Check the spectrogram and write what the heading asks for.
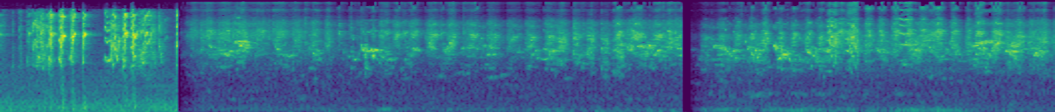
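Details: Aviary colony of budgerigars playing and singing in cages: a loud burst of chirps opens, followed by a continuous high, buzzy warbling chatter from many birds, steady and unbroken.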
